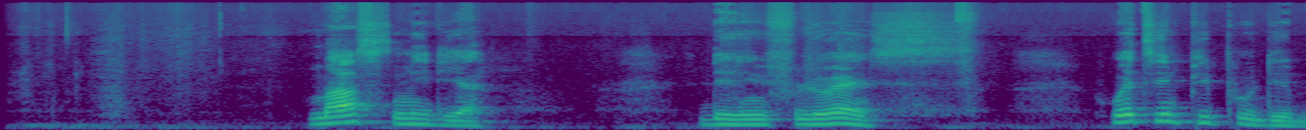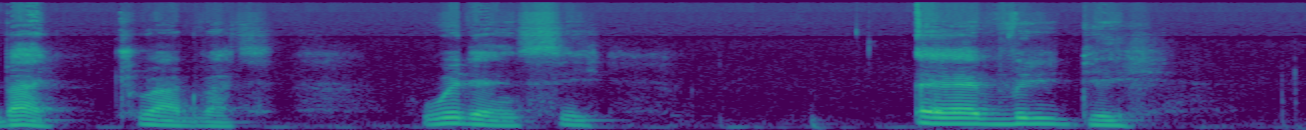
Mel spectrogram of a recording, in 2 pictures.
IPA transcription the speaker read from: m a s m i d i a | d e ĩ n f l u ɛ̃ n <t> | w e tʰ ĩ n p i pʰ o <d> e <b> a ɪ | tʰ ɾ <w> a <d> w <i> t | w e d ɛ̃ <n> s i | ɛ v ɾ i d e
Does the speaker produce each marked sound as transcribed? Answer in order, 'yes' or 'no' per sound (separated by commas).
no, yes, yes, no, yes, no, yes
